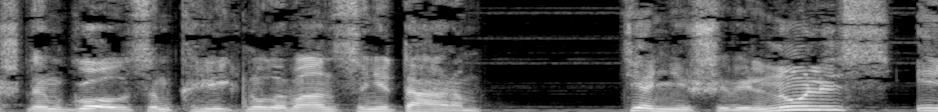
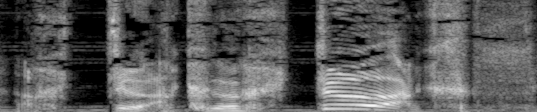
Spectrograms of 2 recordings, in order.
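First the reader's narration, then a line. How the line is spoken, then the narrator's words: Hoarse shouting. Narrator (Russian): хрипло кричал Иван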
